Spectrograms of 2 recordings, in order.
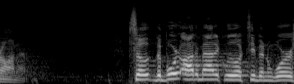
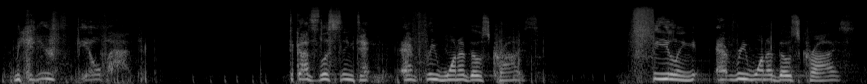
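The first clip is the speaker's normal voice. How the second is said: hushed preaching; 6 dB quieter than usual. Acted. Intimate quiet preaching.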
